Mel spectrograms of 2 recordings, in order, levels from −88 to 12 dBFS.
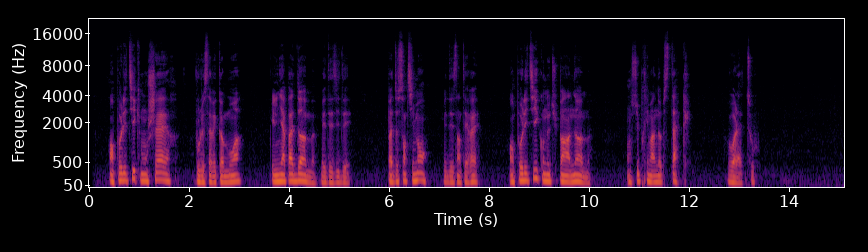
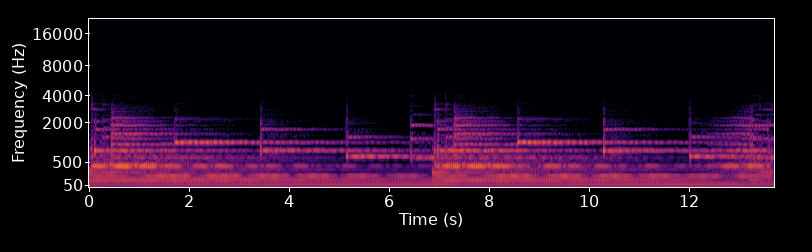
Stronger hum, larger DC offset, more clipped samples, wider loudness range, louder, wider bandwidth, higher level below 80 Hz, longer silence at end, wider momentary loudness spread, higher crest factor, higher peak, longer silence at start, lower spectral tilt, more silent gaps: neither; neither; neither; about the same, 6 LU vs 7 LU; about the same, -32 LUFS vs -33 LUFS; first, 13.5 kHz vs 4 kHz; second, -62 dBFS vs -48 dBFS; first, 1.8 s vs 0 s; about the same, 14 LU vs 12 LU; about the same, 20 dB vs 18 dB; about the same, -14 dBFS vs -16 dBFS; first, 0.4 s vs 0 s; about the same, -6.5 dB/octave vs -7 dB/octave; neither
